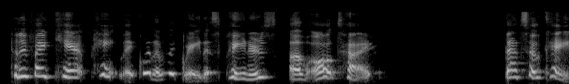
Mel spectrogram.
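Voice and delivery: crying through the words. Speaking about the stress they had been feeling, crying. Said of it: "And I know it's dumb that I'm crying".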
